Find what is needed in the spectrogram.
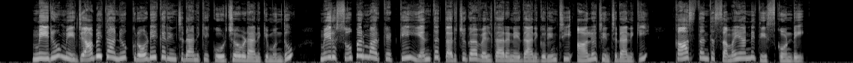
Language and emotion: Telugu, neutral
